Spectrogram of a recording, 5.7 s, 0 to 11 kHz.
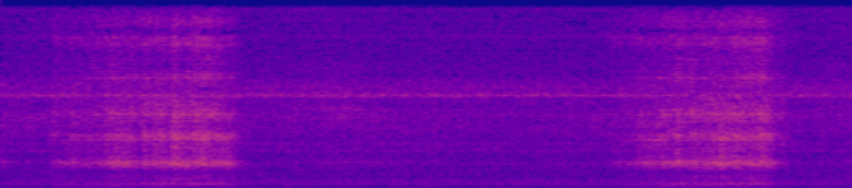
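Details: Mother snoring in sleep, worst just after falling asleep, recorded in the dark on a Canon PowerShot SX130 IS camera: two long, rough, buzzing inhaled snores about four seconds apart over steady room hum.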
